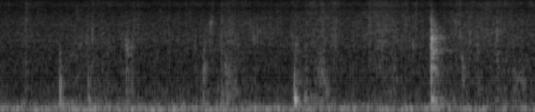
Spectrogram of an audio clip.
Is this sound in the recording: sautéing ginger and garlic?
yes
